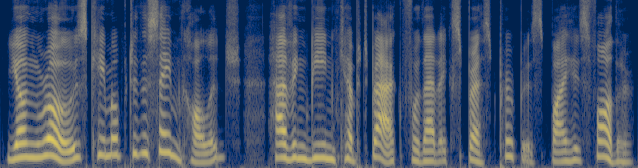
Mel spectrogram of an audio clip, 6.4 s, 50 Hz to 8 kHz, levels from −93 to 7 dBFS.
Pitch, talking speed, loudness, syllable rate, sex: 215 Hz, 180 wpm, -20 LUFS, 4.4 syllables/s, male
